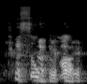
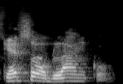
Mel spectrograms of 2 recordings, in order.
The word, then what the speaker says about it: Queso Blanco: Queso Blanca. I love it. That's Queso Blanco.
